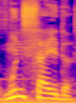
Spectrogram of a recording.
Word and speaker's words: Moonside: Un label, Moonside, c'est comme ça qu'on prononce ? – Exactement.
